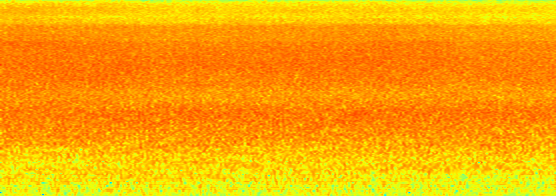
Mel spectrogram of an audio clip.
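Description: Spruce Flats Falls roars as a constant, dense wash of falling water, loud and close, with no breaks or voices.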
